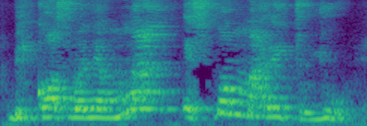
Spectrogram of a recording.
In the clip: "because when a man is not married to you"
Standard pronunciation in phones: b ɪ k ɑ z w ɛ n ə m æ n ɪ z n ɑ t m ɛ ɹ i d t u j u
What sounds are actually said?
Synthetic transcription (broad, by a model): b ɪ k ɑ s w ɛ n ə m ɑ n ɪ s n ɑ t m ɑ ɹ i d t u j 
